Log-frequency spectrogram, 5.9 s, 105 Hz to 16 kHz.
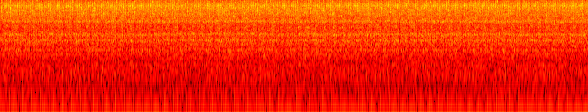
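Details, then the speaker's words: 1994 Saab 9000 with injectors rebuilt and tested, leaking secondary air injection one-way valve plugged: steady, even idle with low smooth drone, no misses; sounds better. "well that sounds better"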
